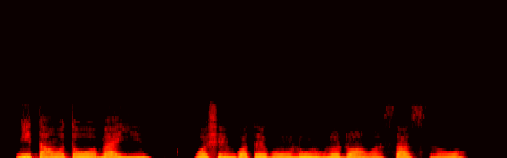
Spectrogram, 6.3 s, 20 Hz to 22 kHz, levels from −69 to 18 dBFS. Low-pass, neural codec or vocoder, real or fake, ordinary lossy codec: none; codec, 16 kHz, 0.4 kbps, LongCat-Audio-Codec; fake; none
